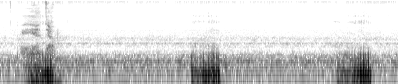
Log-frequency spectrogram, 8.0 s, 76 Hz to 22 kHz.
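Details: Boston Terrier snoring: three soft, low snorting breaths about three seconds apart, about 19 a minute, against quiet room noise; a sleeping dog's snoring.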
